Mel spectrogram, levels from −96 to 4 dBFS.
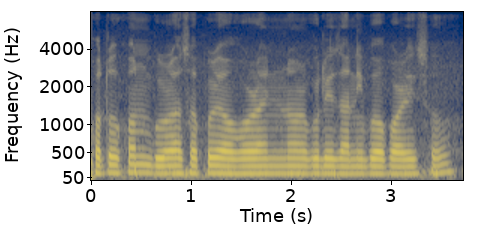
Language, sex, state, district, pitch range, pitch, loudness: Assamese, male, Assam, Sonitpur, 130-135 Hz, 130 Hz, -16 LUFS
